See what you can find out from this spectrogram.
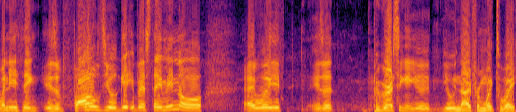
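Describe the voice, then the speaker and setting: A man with a high pitch speaks at a fairly quick pace with ordinary pitch variation. The sound is dry and close, with no echo. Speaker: sports interviewer. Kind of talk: post-match interview.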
